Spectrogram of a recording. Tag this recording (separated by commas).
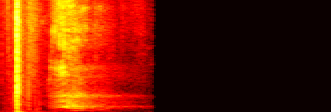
Human voice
